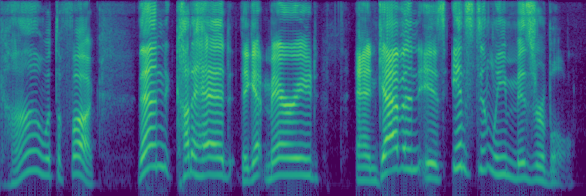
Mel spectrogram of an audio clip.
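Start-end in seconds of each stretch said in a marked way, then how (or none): 0.0-1.0 acted, startled and confused double take. Retelling a man's reaction to a woman's smile: imitating a startled double take. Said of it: "doing a double take, like".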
